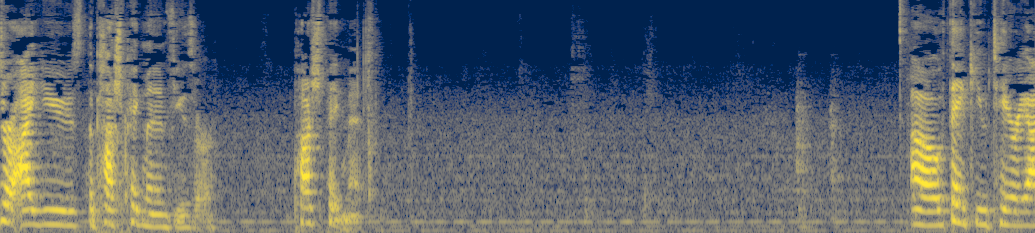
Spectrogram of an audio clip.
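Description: A middle-aged woman talks expressively, close by, in short bursts with pauses.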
